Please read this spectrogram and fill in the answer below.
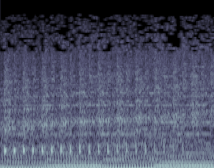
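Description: Electronic intro theme music: a fast, even pulsing figure over sustained bass notes that shift every second or so.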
